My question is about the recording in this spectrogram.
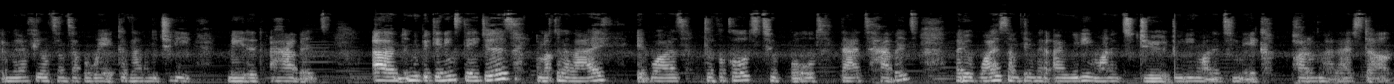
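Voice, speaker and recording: A 28-year-old South African woman from Durban chatting informally to her viewers in a casual question-and-answer vlog. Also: low voice. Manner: chatty, informal, girl-talk address to viewers. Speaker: vlogger. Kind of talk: casual Q&A chat to camera. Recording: distant mic, background music.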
